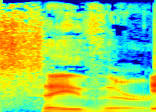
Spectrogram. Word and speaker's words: Sather: And by the way, it's long A, isn't it? It's Sather. – It is. It should be Sather.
